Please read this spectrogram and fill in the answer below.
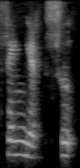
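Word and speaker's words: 先月: Ini bukan sen. Tulisannya sennya sama seperti minggu yang ini ya, sengetsu. Ini bacanya rai ya. Harusnya sengetsu. Ya. Ininya hiragananya salah. Harusnya getsunya getsu. Kan kalian udah belajar huruf G dan su ya.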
